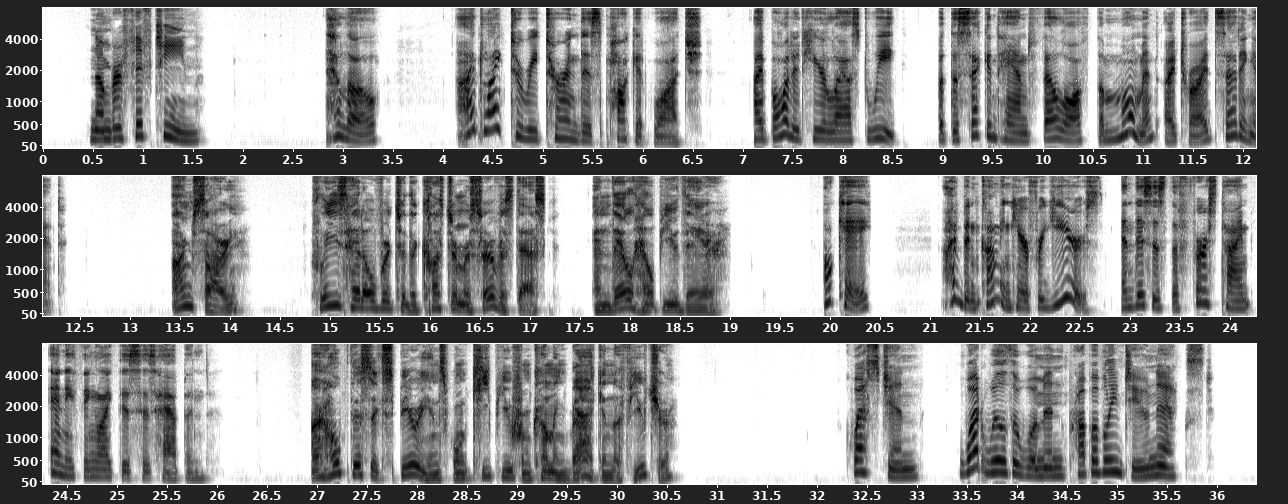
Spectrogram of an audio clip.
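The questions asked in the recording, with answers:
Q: What will the woman probably do next?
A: Go to the customer service desk to return the pocket watch.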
